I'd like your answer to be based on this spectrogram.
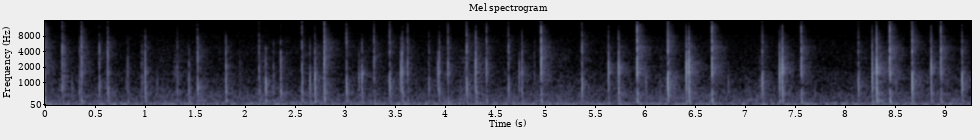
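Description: Long nails tap quickly on the back of a pink and gold plastic squeeze tube of lotion held in a hand. Dozens of sharp, bright clicks come in an uneven, rapid patter over a faint crinkly background. Each click dies away almost instantly.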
